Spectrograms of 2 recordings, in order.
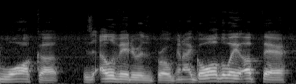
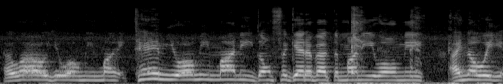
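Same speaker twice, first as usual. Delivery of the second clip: higher, sing-song taunting voice; taunting phone call; 7 semitones higher than usual. Retold or imitated. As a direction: needle him over the phone. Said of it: "And I'm always saying".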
